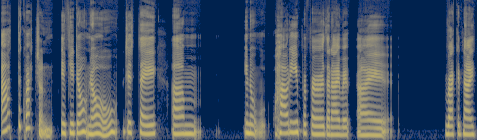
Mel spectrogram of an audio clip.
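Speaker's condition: Profound hearing loss, congenital, bilateral; talks very well despite profound hearing loss, did not talk until age four

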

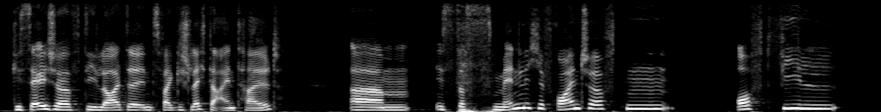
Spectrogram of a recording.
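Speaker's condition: No condition

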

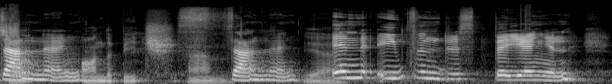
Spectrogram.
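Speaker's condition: Cerebral palsy; uses wheelchair, difficulty with coordination

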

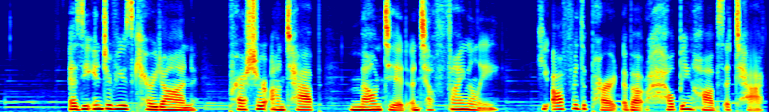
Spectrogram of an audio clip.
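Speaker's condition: No condition

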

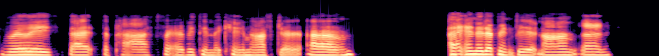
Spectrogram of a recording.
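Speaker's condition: Severe to profound hearing loss; earlier body

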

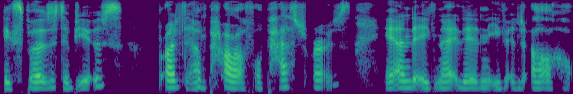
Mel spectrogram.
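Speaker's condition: Spasmodic dysphonia; vocal cord disorder, diagnosed after praying for normal voice, repeated Botox injections silenced voice; Botox injections given up years ago, speaking without treatment; voice may sound like glitching audio, shaky, likened to NPR host Diane Rehm

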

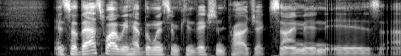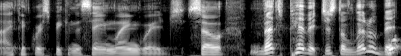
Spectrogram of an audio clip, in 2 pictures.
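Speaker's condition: No condition

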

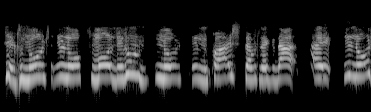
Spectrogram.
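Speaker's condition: Cerebral palsy; treated at age 8

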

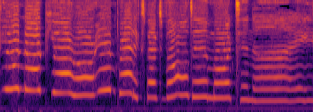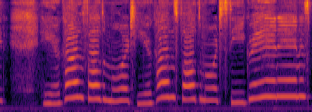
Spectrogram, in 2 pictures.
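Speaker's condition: No condition

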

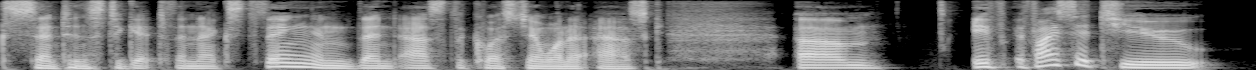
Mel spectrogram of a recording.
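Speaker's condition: No condition

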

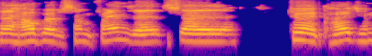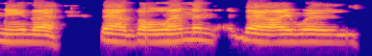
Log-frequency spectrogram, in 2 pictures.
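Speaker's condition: Speech impediment from birth; coordination differences

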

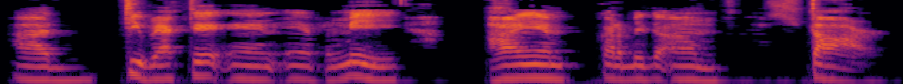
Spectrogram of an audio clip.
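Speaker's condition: Down syndrome

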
